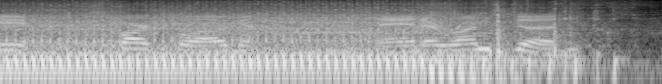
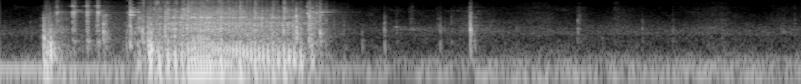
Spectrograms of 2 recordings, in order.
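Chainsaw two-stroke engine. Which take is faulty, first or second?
second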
